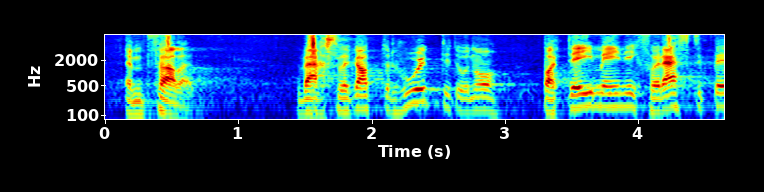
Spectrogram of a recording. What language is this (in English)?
Swiss German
